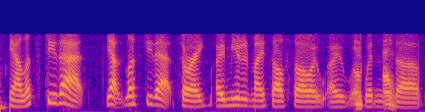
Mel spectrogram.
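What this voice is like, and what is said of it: Raspy voice. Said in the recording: “my raspy voice ... we love your raspy voice”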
